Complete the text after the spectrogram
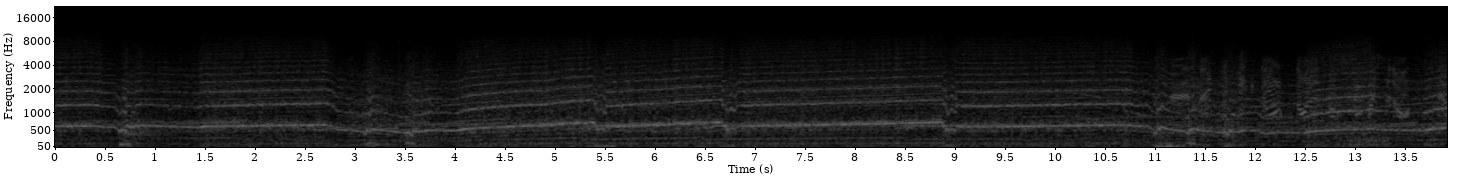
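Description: A racing car engine whines at high revs, rising through the gears and dropping as it slows for corners.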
